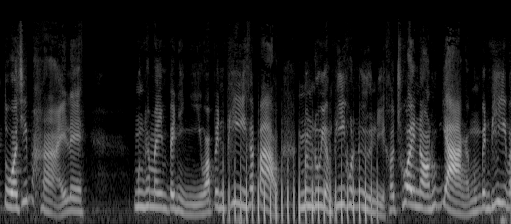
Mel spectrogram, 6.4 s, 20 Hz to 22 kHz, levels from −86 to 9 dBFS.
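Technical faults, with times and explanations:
1.01 to 1.03 s, lost packet rebuilt from error correction: one 20 ms stretch is played from the low-bitrate copy carried in the next packet, so it is briefly rougher and noisier, with no gap.
2.79 to 4.73 s, train of clicks: regular ticking at 13.5 per second, around 30 clicks, peaking about 15 dB above the speech. This is likely pulses from nearby interference.
3.39 to 3.89 s, lost packet rebuilt from error correction: scattered losses are filled from redundant low-bitrate copies totalling 240 ms. The pattern suggests about a dozen packets. These frames sound coarser and noisier.
3.71 to 3.74 s, short concealed packet loss: 20 ms arrived too late. About 10 ms was filled by extending the preceding sound, leaving a brief smear or wobble.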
